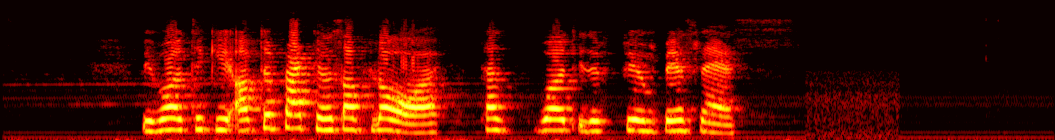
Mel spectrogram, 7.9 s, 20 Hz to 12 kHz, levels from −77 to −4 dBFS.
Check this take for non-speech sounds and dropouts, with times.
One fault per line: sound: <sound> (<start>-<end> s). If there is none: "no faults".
no faults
